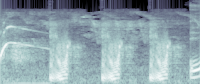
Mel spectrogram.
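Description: Cartoon sound effects: a quick rising whistle-like glide that slowly sags, then four short, steeply falling boing-like tones about half a second apart.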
